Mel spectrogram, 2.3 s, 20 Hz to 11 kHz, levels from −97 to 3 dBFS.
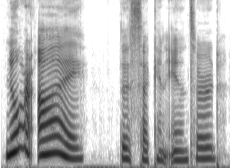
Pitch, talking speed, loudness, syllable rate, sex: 250 Hz, 130 wpm, -18 LUFS, 4.6 syllables/s, female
